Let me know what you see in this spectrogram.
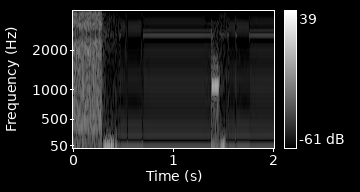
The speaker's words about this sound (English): It sounds like Quantar error tones. The double beep is usually an indicator that there's a power foldback issue.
